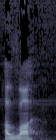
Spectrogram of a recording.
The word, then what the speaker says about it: Allah: How the word Allah is pronounced? Bismillah. The next in Surah Al-Ikhlas. Qul Huwallah. The lam is like heavy lam. Okay? It is conditional. This is temporary. Okay, temporary heavy sound.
